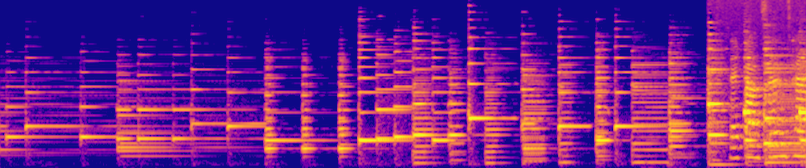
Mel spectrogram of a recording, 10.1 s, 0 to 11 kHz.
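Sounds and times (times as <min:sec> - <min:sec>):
gentle piano melody: 0:00.0 - 0:10.0.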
